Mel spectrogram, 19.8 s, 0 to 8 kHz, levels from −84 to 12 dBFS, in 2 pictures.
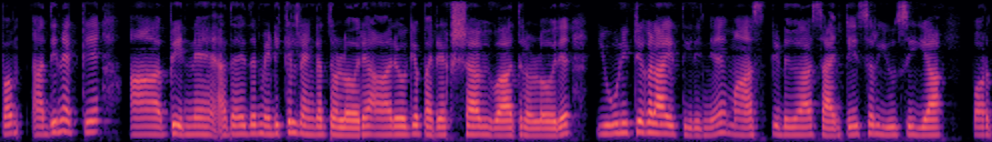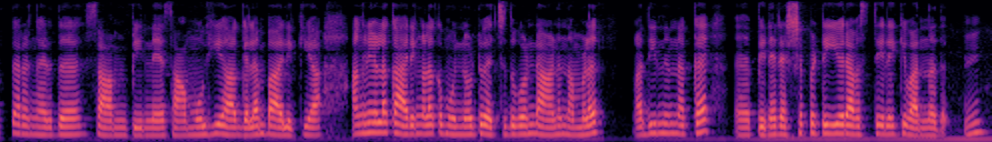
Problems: none marked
